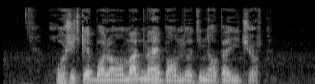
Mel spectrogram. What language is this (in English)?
Persian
